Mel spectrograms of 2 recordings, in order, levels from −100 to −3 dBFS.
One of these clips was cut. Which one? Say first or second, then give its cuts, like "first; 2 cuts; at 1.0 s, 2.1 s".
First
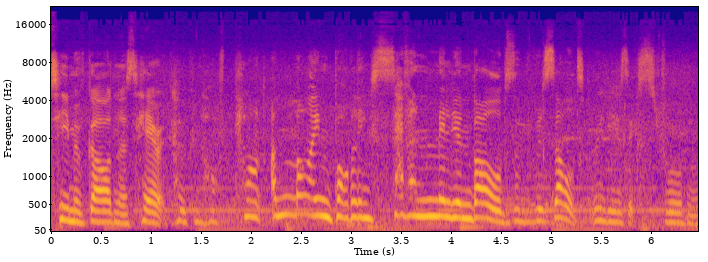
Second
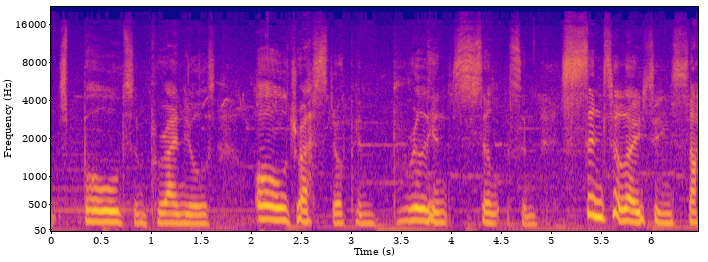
first; 1 cut; at 5.3 s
